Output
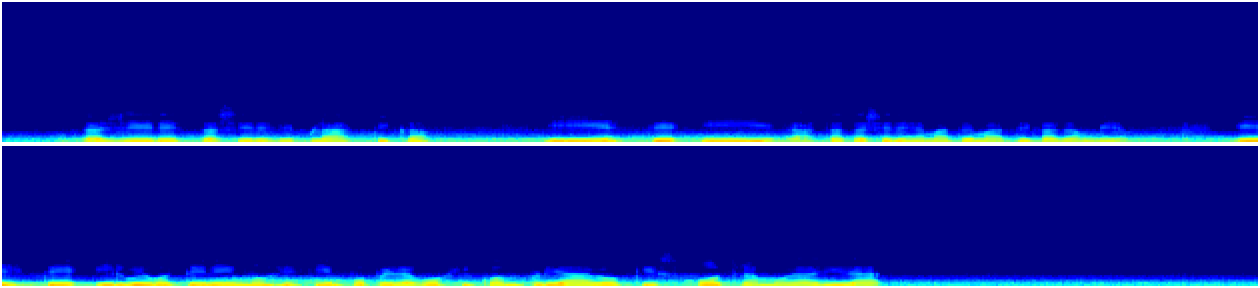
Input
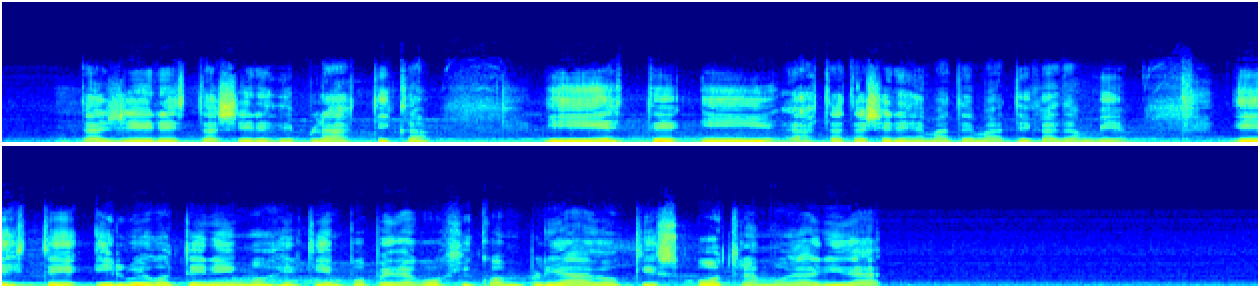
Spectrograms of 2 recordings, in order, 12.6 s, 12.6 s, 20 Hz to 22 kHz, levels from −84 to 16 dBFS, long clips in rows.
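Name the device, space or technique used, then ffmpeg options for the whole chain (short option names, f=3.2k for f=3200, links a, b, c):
under water: -af "lowpass=f=1.1k:w=0.5412,lowpass=f=1.1k:w=1.3066,equalizer=f=590:t=o:w=0.22:g=8,volume=4.5dB"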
